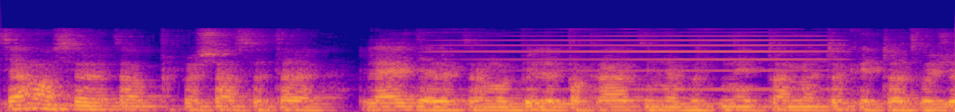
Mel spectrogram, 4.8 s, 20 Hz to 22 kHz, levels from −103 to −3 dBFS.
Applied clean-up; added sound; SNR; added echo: none; Bowed string instrument; 18 dB; reverberation time 0.4 s.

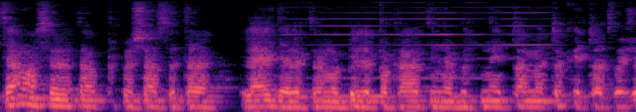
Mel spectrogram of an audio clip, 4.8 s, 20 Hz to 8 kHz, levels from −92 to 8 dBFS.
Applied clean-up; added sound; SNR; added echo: classical method WPE with log-MMSE.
